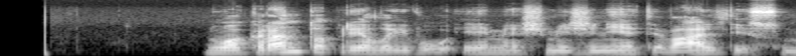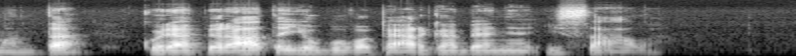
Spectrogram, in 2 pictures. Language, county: Lithuanian, Vilnius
